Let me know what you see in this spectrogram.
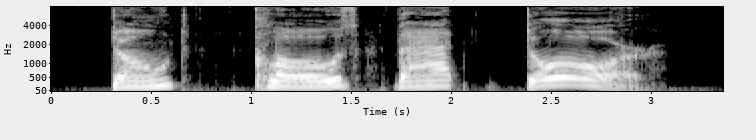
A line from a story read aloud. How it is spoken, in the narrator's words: O'Connell shouted at Benny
